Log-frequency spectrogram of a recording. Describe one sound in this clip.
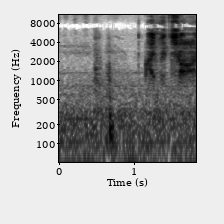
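A plastic stick knocks against a plastic tub.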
